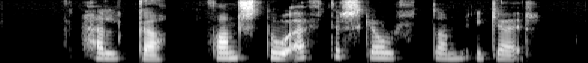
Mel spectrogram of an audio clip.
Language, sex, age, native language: Icelandic, female, 18-19, Icelandic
